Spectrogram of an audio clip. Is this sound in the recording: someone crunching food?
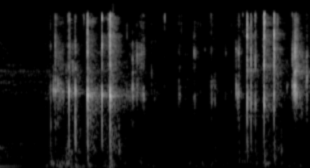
yes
